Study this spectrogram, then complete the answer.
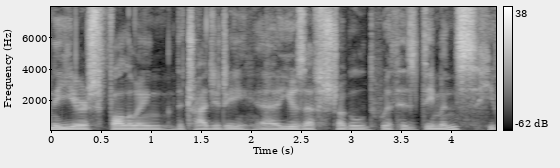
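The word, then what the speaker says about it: József: Joseph so is the English word, however, oh, so like Yusuf, Hungarian. okay. So, Yusuf, the accent on the O is that U.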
